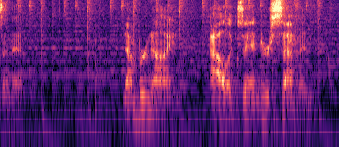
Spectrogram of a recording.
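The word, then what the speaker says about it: Semin: number nine Alexander semon that's pronounced semon please but you would be forgiven for thinking otherwise many people did most Russian names are pretty straightforward but this one definitely threw some NHL announcers a curveball that is for sure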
